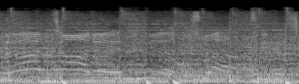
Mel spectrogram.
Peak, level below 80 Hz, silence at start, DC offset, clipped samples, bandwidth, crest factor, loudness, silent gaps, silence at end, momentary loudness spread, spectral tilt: -4 dBFS; -26 dBFS; 0 s; under 0.1%; under 0.1%; 15.5 kHz; 12 dB; -17 LUFS; none; 0 s; 2 LU; -4.5 dB/octave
